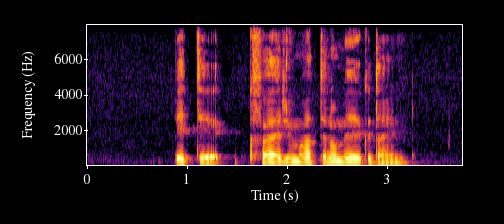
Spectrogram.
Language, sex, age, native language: Icelandic, male, 13, Icelandic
